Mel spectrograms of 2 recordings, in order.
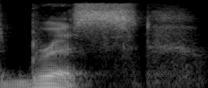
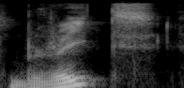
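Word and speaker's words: ברית: Uh and again, remember uh you may be familiar with this as bris or briss. Uh because in Ashkenazic, the final tav is pronounced as an s. But uh for what we're learning here, it's brit and brit.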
